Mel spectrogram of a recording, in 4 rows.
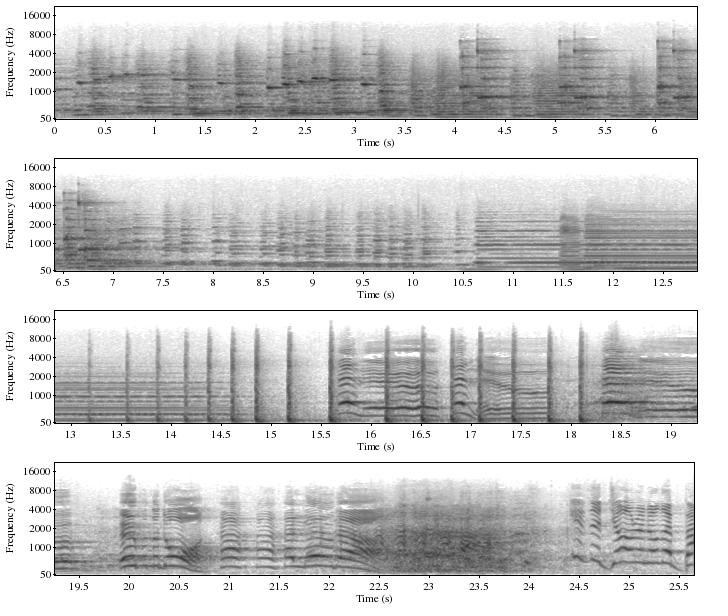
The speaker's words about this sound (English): I've been knocking for 5 minutes. My knuckles are all sore.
